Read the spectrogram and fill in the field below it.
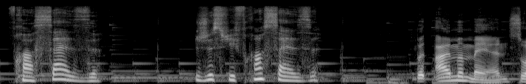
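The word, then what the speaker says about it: française: instead i'd say frances francaise notice the change in the pronunciation franc says but i'm a man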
